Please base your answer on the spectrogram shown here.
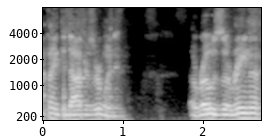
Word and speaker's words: Arozarena: Arozarena, how you say his name?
